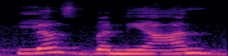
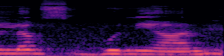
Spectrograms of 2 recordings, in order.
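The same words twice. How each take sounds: First: Said in the usual way. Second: بنیان pronounced "bunyaan", short u after b; pesh on be. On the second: Shown as a demonstration. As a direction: say بنیان with "bu" as its first sound. (بنیان، بے پر پیش کے ساتھ) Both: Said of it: "اس میں بے کے اوپر پیش ہے".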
